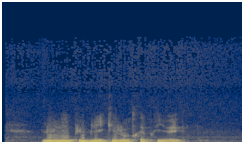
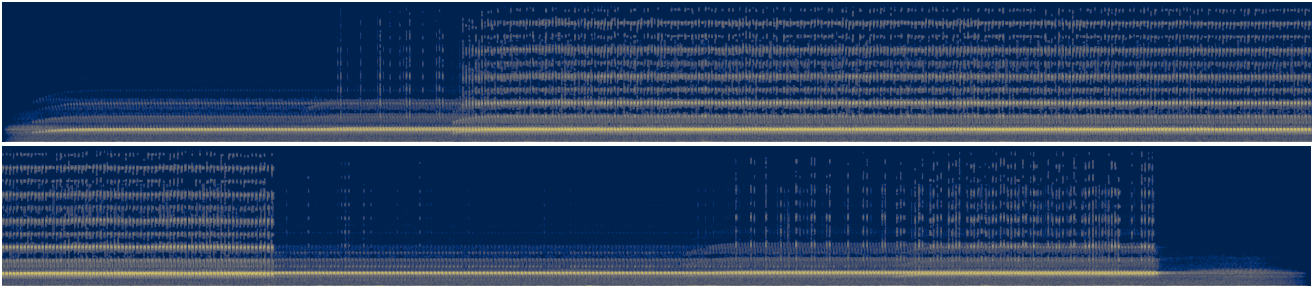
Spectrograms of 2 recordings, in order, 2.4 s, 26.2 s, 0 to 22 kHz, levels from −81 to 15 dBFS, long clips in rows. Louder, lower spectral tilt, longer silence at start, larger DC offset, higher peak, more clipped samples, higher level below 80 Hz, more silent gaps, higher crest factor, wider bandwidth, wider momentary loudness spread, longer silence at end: second, -12 LUFS vs -6 LUFS; first, -9.5 dB/octave vs 2 dB/octave; about the same, 0.4 s vs 0.3 s; neither; about the same, -2 dBFS vs 0 dBFS; neither; second, -42 dBFS vs -34 dBFS; neither; about the same, 10 dB vs 8 dB; second, 5.4 kHz vs over 20 kHz; about the same, 6 LU vs 6 LU; first, 0.55 s vs 0.35 s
